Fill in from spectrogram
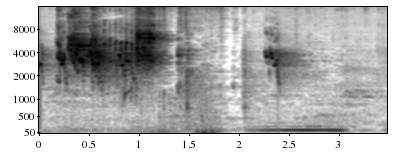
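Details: Budgerigar chirping happily: a dense run of quick, bright chattering chirps for about a second, a pause, then a shorter burst of chirps, with a steady low hum underneath.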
